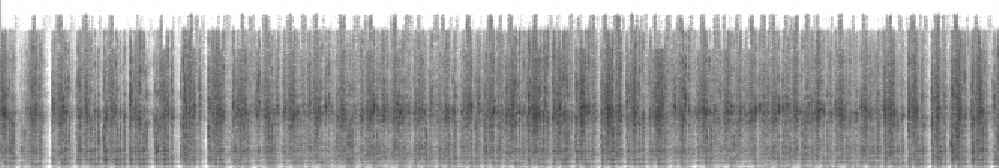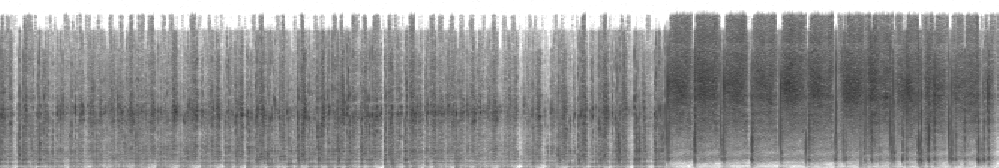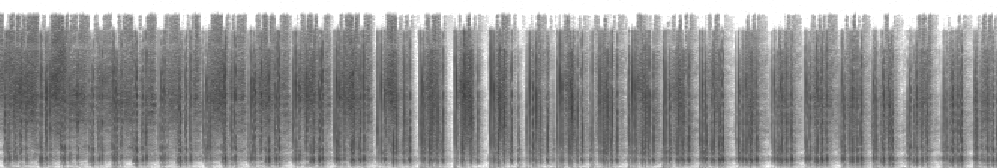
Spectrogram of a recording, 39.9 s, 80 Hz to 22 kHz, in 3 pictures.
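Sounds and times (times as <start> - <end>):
crisp scratching on a surface: 8.8 - 33.0.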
